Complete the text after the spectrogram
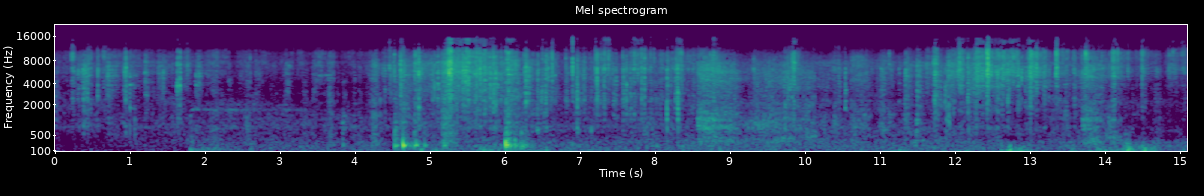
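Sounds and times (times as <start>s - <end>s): hoof steps on dry dirt: 0.0s - 15.0s
goat bumps and snuffles: 3.8s - 7.8s.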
